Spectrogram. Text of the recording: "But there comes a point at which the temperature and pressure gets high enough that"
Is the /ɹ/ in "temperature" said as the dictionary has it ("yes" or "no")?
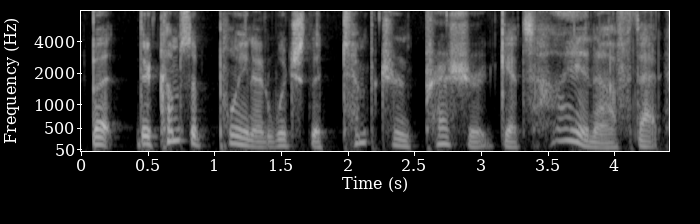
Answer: yes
